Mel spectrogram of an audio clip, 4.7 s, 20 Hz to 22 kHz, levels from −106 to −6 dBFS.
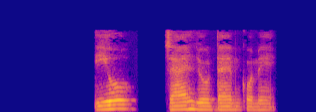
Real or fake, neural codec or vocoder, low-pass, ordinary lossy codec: fake; codec, 24 kHz, 0.9 kbps, WavTokenizer, medium speech release version 2; 7.2 kHz; MP3, 32 kbps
